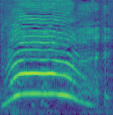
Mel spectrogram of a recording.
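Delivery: high loud cheer; excited whoop. Real, not acted. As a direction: whoop it out big. Cheering after the dump.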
